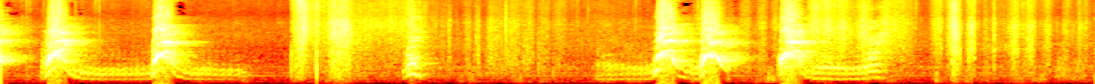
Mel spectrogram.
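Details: Pet dog named Buddy barks at himself in the mirror, giving loud repeated barks, some in quick pairs, a few ending in a short whine-like tail, with brief pauses between bursts.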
